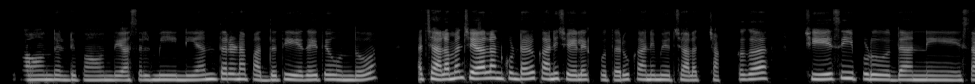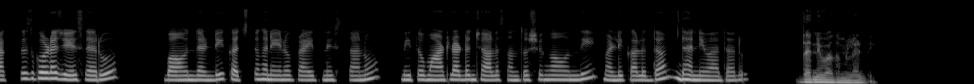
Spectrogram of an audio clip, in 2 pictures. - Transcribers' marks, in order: other background noise; in English: "సక్సెస్"
- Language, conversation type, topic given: Telugu, podcast, స్మార్ట్‌ఫోన్‌లో మరియు సోషల్ మీడియాలో గడిపే సమయాన్ని నియంత్రించడానికి మీకు సరళమైన మార్గం ఏది?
